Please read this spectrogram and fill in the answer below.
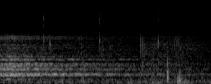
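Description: Faint footsteps of a sprinter driving out of a crouch start and running on a sports-hall floor: a few light, irregular taps over a steady faint hum.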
